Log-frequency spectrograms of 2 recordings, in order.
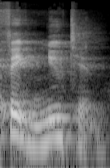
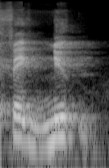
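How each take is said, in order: First: The t in Newton is fully pronounced. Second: The t in Newton is a glottal stop. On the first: This is not how the speaker says it. "I wouldn't say a Fig Newton" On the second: This is how the speaker says it. "I'd say a Fig Newton"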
